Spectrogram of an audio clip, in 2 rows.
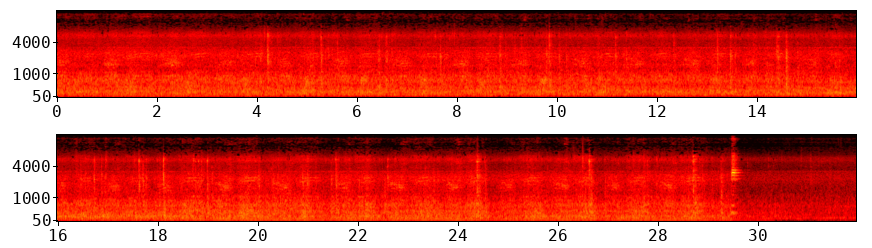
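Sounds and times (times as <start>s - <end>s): diesel machinery running: 0.0s - 31.9s.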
